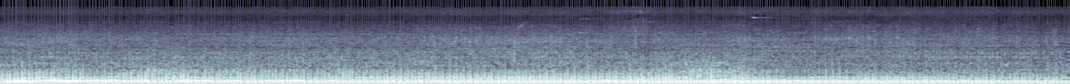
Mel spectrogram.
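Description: Motorcycle engine running steadily under way, its low note holding nearly constant.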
